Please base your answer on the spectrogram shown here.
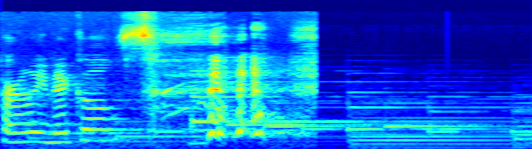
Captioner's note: laughs; nostalgic piano music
